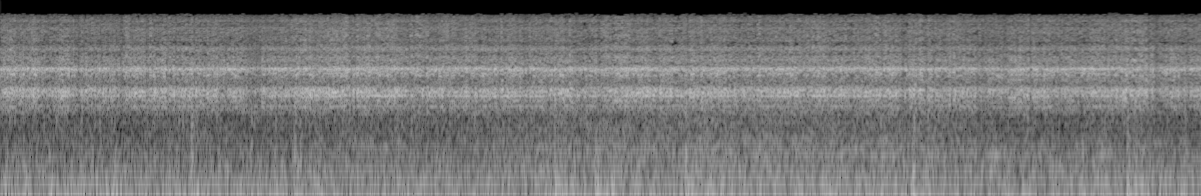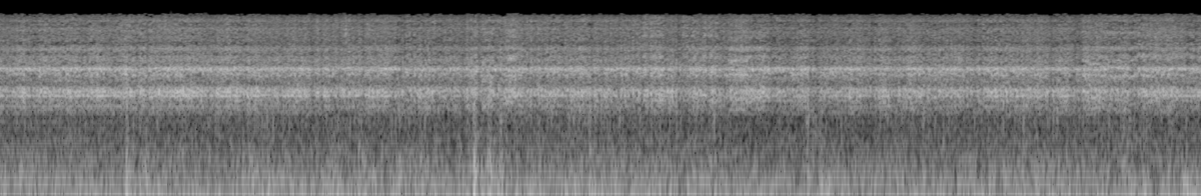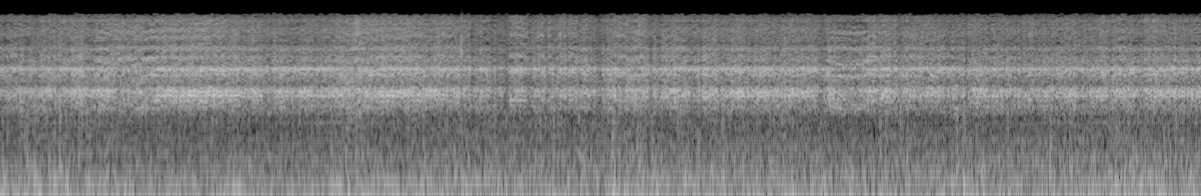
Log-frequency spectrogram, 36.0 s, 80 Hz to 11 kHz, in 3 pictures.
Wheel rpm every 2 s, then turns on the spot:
230, 230, 230, 230, 230, 230, 240, 230, 240, 230, 230, 230, 230, 230, 230, 230, 230, 240.
none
